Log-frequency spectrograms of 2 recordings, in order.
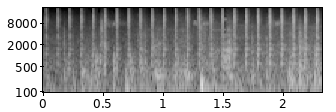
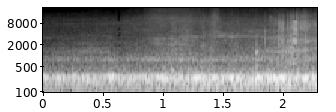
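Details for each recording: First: Suburban water heater in a travel trailer unused for a couple of years: rapid igniter ticking, about eight clicks a second for 3.5 seconds, then stops; the gas valve seems to open but the burner doesn't light and no gas is smelled. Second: Suburban LP water heater in a travel trailer unused for a couple of years, now lit: a steady, unbroken low roar of the gas flame with no popping, blue flame seen; burner and board working.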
